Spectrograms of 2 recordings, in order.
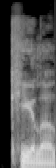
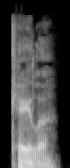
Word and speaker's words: Keila: And even those, they pronounced it wrong. Keela. Keela with a Y? No. Keela with I.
